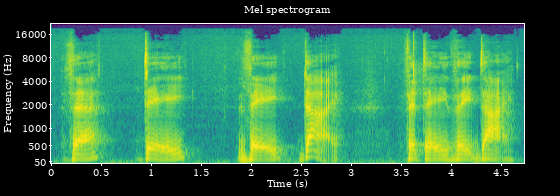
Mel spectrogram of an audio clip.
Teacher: La D dentro, dame el dado, y la TH afuera.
